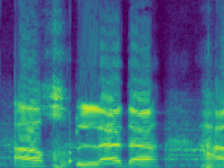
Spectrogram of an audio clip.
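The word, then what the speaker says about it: أَخْلَدَهُ: হামজা খ জবর আখ, লাম জবর লা, আখলা দাল জবর দা, আখলাদা হা উল্টা পেশ হু, আখলাদাহু, আখলাদাহু। ওয়াকফ করলে হা উল্টা পেশে টান হবে না, শুধু হা উচ্চারণ হবে।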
